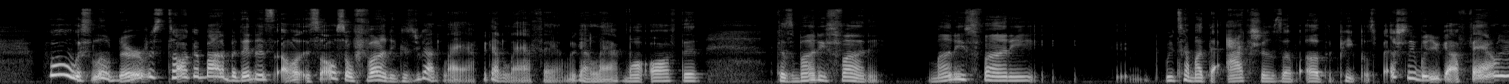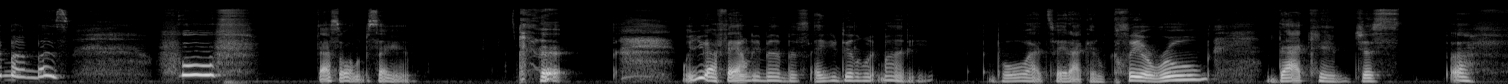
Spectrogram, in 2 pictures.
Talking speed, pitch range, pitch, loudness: 145 wpm, 140-200 Hz, 165 Hz, -22 LUFS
